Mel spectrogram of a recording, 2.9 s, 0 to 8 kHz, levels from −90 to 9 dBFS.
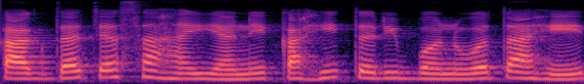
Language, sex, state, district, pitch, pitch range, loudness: Marathi, female, Maharashtra, Dhule, 200 Hz, 190-220 Hz, -20 LUFS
